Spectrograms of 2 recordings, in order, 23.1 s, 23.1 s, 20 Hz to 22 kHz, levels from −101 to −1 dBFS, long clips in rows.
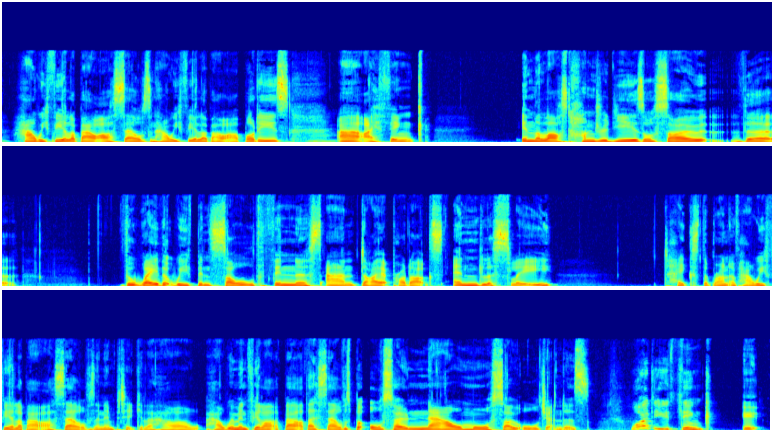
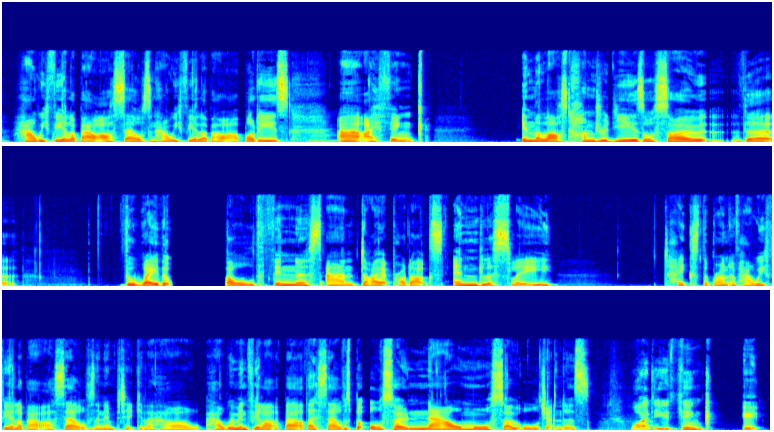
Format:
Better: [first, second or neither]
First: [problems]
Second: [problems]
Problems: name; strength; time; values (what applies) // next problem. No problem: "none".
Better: first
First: none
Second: audio cutting out; at 9.5 s for 0.5 s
